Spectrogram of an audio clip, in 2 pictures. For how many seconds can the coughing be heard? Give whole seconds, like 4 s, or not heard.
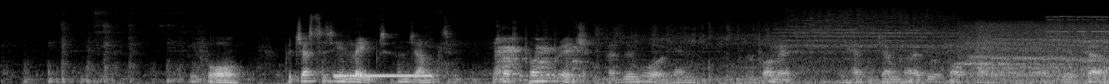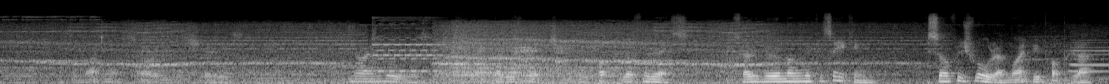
2 s.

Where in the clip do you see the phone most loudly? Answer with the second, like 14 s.
4 s.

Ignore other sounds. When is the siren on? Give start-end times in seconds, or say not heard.
not heard.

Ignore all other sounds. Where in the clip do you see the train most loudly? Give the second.
16 s.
